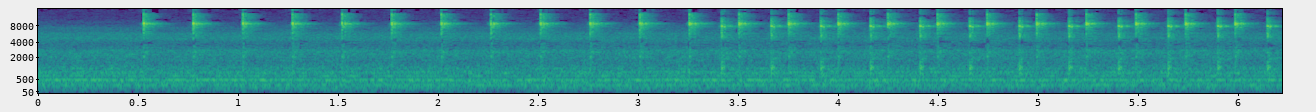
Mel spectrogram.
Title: Physiwave MT685 physiotherapy with dual handle magnetic 6T device install and operation pain relief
